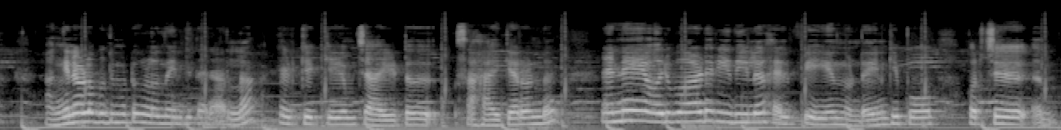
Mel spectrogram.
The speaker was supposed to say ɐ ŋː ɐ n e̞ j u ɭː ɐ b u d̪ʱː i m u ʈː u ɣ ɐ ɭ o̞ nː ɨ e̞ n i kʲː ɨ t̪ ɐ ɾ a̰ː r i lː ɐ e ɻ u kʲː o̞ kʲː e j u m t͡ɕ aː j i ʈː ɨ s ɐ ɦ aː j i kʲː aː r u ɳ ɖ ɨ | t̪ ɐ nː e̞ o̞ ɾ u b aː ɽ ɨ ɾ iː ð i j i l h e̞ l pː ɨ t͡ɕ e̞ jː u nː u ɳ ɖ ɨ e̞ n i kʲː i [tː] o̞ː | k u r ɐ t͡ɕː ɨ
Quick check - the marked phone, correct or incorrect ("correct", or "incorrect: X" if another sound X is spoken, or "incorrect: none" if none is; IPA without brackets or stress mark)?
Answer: incorrect: pː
